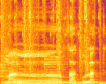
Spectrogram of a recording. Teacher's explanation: dikarenakan ada nun sukun bertemu dengan huruf ta, maka cara membacanya suara nun sukun harus disamarkan.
